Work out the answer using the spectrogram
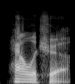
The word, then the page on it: Halacha: American English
